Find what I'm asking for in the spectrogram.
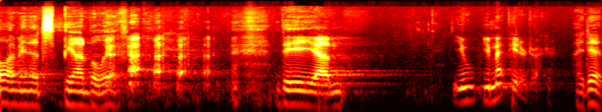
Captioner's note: laughs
